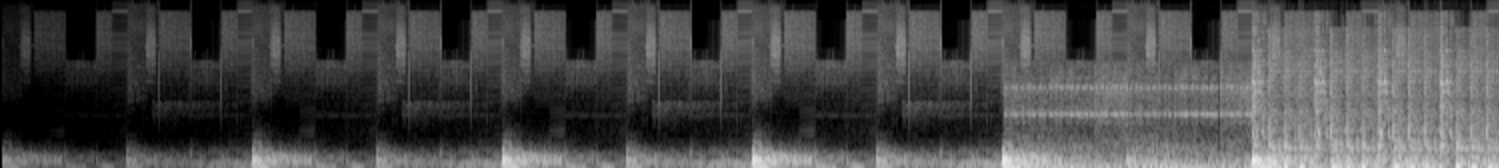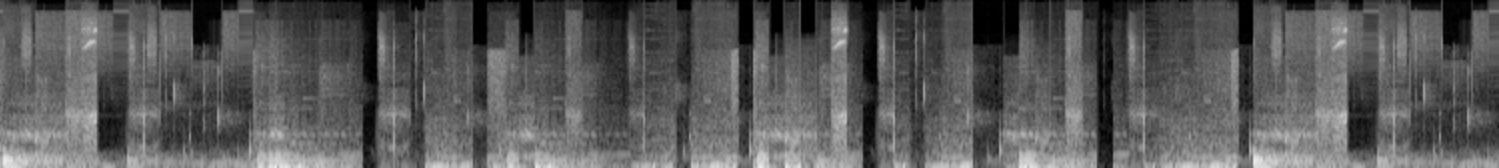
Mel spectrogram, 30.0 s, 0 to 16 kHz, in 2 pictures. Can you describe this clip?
Music > Multiple instruments
Demo Track #3005 (Industraumatic)
Horror, Sci-fi, Underground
